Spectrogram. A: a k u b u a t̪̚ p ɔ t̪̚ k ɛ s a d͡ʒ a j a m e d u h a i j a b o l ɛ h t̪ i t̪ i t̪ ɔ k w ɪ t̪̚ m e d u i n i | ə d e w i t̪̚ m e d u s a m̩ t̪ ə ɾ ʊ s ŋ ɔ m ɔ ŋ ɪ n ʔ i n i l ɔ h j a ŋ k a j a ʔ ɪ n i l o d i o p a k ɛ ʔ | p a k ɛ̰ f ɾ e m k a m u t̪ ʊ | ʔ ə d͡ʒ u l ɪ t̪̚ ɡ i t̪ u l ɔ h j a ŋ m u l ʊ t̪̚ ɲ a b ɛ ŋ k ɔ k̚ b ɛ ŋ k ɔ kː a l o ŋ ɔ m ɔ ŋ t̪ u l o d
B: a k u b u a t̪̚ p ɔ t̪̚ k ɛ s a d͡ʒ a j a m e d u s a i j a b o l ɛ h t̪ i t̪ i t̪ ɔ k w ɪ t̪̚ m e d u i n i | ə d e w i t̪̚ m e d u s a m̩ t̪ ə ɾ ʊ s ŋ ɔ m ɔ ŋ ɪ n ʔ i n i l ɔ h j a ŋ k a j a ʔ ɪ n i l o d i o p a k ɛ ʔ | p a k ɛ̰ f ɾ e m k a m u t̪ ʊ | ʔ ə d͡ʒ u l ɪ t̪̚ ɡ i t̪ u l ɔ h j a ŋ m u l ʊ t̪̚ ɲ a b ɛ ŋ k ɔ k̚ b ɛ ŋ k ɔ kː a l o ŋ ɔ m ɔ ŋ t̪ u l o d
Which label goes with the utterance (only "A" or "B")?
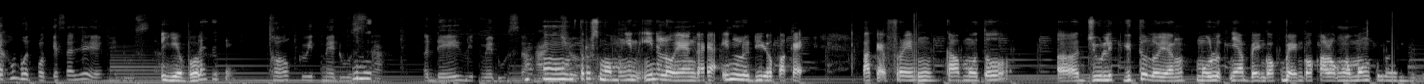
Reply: B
